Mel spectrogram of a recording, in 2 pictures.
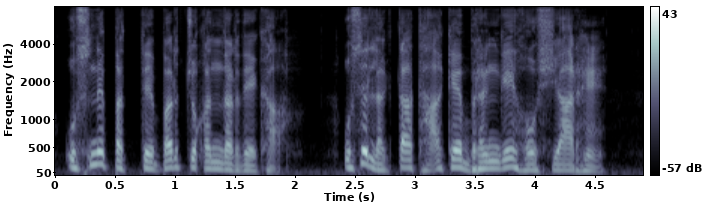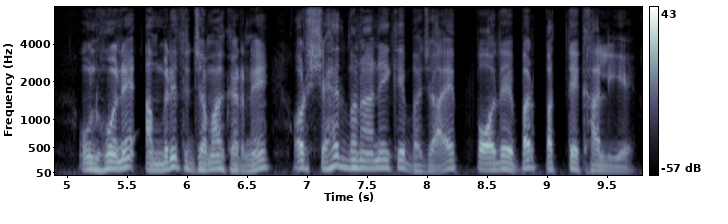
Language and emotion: Urdu, neutral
